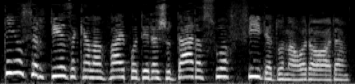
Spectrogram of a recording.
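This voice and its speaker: An actress playing a discreet, kindly neighbour in a radio soap opera, speaking in a gentle, persuasive way. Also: female voice, on the high side, animated, brisk, lightly acted. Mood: reassuring. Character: discreet, kindly, well-meaning neighbour woman.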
